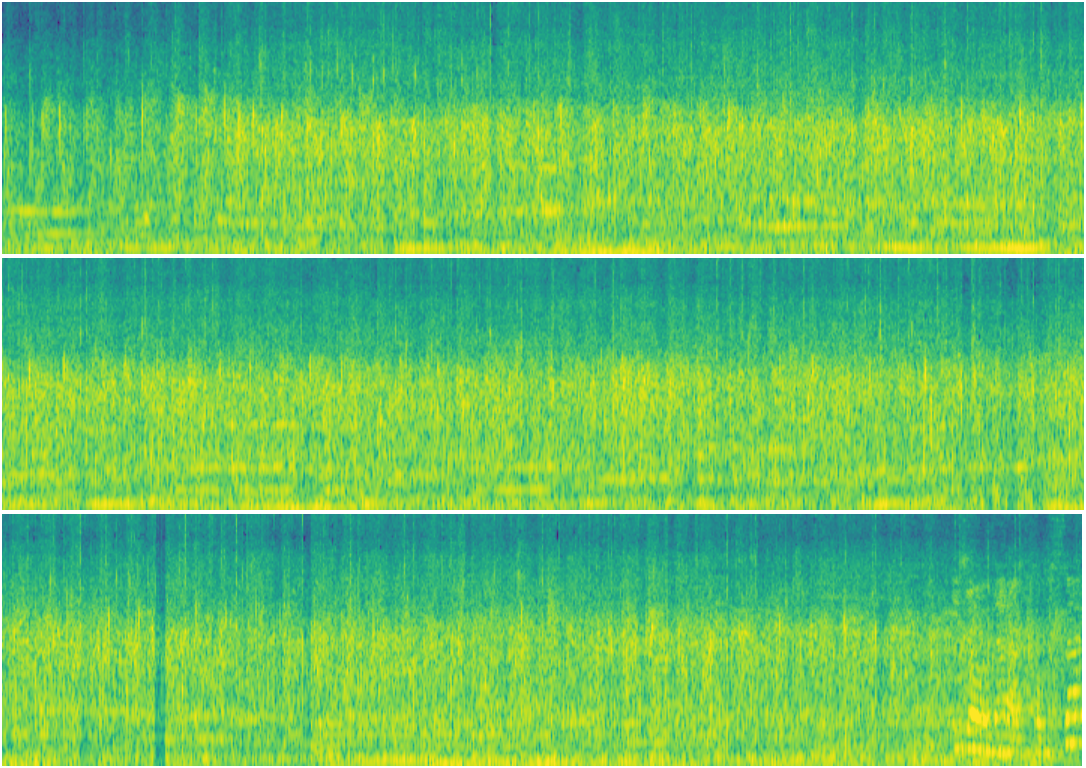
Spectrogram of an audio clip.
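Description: Audience applauding steadily, with background music playing underneath.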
